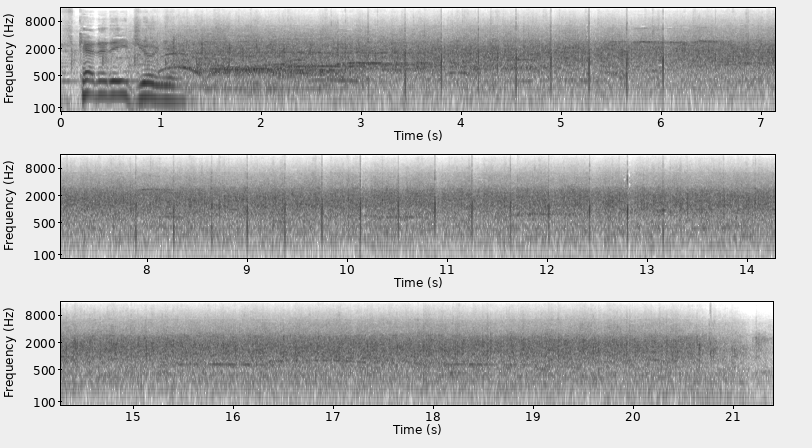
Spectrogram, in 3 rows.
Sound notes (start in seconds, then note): 4.4 cheering; 6.0 applause; 17.2 applause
